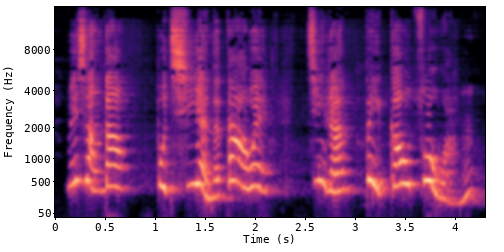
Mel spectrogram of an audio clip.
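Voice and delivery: usual speaking voice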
